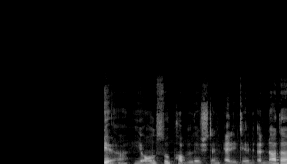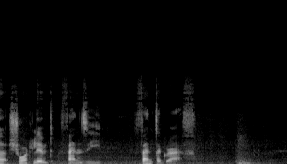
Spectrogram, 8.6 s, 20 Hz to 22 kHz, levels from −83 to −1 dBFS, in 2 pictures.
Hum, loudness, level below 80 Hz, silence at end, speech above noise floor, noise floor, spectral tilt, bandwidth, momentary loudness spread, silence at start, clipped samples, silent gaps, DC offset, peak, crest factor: none; -32 LUFS; -78 dBFS; 0.55 s; 30 dB; -62 dBFS; -4 dB/octave; 12 kHz; 18 LU; 1.55 s; under 0.1%; none; under 0.1%; -10 dBFS; 24 dB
